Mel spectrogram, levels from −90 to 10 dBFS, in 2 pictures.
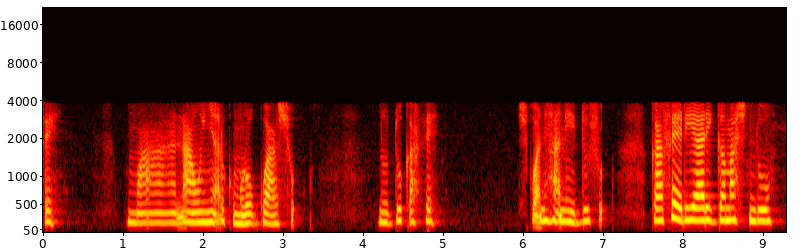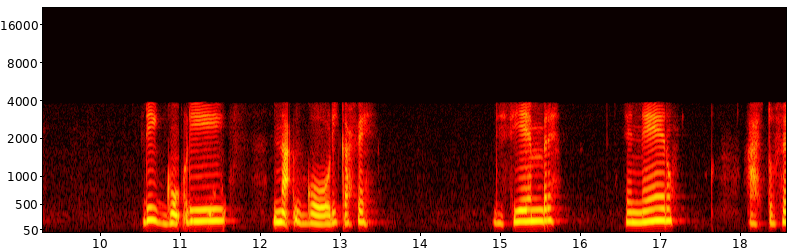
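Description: Speech, carried over G.711 telephone coding with nothing heard above 4 kHz. From 11.11 to 11.6 s an echo leak is audible: a delayed copy of the voice trails the original by 440 ms, at roughly 10 dB below it. The likely cause is a loudspeaker on one side whose echo canceller let part of the returned sound through. On a waveform this looks like a smaller repeat of the preceding burst, and a spectrogram shows the same harmonic pattern, weaker and shifted 440 ms to the right.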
